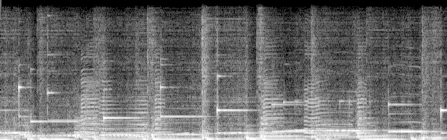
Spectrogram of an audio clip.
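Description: Jazz ensemble playing, with vibraphone notes ringing over a bass line about two notes a second and light drums.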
